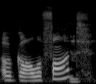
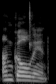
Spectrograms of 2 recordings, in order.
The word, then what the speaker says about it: Ungoliant: So they're not Ogoliphant, but is that how you say it? From the Silmarillion, but they're still massive. Ungoliant? Ungoliant, thank you.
